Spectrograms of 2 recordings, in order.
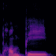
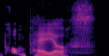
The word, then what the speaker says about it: Pompeius: So we tend to call him Pompey when we anglicize it, but the Romans would have called him Pompeius with a US at the end.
